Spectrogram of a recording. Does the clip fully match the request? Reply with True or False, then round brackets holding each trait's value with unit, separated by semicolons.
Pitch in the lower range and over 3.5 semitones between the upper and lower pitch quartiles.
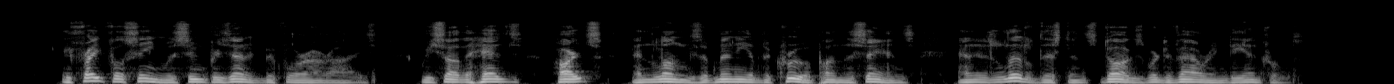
True (105 Hz; 4.0 semitones)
